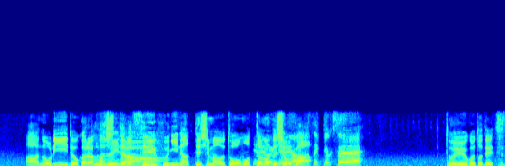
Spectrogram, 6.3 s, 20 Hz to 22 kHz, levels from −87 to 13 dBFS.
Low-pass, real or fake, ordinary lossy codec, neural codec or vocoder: 7.2 kHz; fake; none; vocoder, 22.05 kHz, 80 mel bands, Vocos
